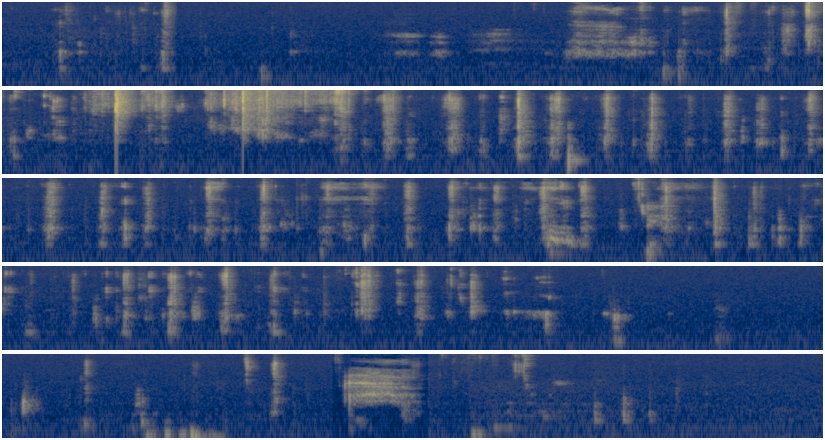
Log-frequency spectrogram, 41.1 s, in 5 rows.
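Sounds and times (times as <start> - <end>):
man chewing wet smacks: 5.3 - 30.8, 37.1 - 39.5.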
